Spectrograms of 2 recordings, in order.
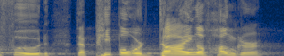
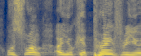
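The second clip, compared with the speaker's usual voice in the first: high, loud, fussing concern; a flurry of loud anxious check-in messages; alarmed friends; 7 semitones higher, 10 dB louder than usual. Acted. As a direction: gush over them like worried church friends. Life group members reacting to post.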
